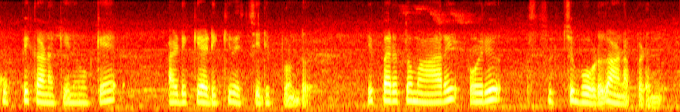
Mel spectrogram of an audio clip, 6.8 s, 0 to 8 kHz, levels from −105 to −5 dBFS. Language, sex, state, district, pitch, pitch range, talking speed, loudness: Malayalam, female, Kerala, Kollam, 195 Hz, 185-210 Hz, 90 wpm, -20 LUFS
